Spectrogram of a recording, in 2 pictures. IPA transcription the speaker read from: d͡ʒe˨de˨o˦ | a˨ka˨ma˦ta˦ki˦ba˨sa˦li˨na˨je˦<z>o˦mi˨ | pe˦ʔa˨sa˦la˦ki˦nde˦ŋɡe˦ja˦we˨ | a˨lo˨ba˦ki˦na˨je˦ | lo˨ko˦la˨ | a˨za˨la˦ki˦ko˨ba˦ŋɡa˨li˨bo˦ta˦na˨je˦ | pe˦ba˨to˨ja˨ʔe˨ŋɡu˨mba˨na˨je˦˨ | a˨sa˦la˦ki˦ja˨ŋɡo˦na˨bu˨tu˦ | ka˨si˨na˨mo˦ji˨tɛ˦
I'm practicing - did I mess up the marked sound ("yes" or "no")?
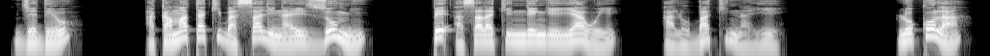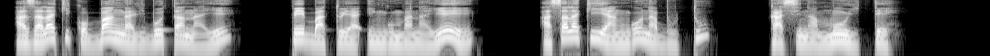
no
